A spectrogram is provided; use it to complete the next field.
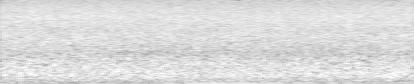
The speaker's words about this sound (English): We're now standing above two waterfalls, which are careering water from Agill Dam to our left, down into Roundhill Reservoir to our right.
